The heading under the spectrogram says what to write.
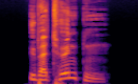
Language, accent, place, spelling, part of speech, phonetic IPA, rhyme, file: German, Germany, Berlin, übertönten, adjective / verb, [ˌyːbɐˈtøːntn̩], -øːntn̩, De-übertönten.ogg
- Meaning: inflection of übertönen: 1. first/third-person plural preterite 2. first/third-person plural subjunctive II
